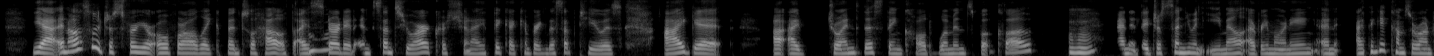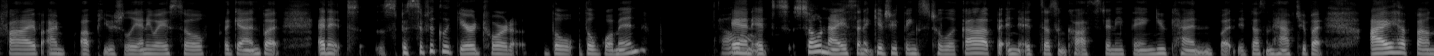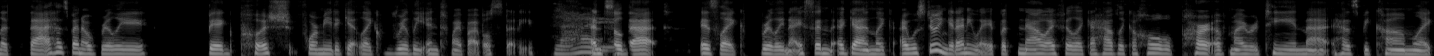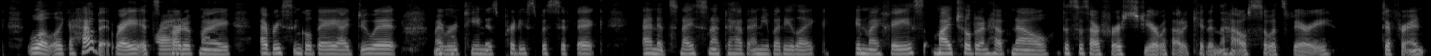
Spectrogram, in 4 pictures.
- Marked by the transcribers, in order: other background noise; tapping
- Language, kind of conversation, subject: English, unstructured, What morning habit helps you start your day off best?
- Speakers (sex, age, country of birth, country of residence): female, 45-49, United States, United States; female, 55-59, United States, United States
